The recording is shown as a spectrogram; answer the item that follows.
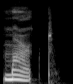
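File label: "marked", US English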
